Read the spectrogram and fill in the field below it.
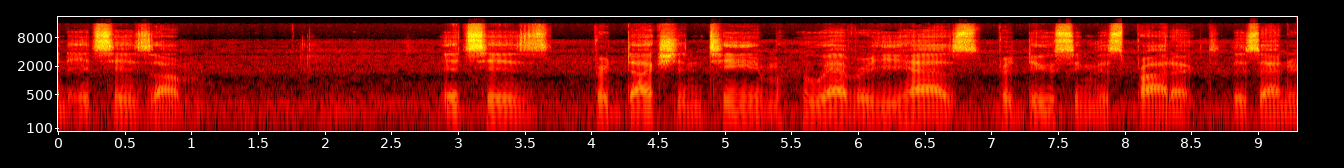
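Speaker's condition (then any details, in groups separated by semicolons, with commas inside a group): No condition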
